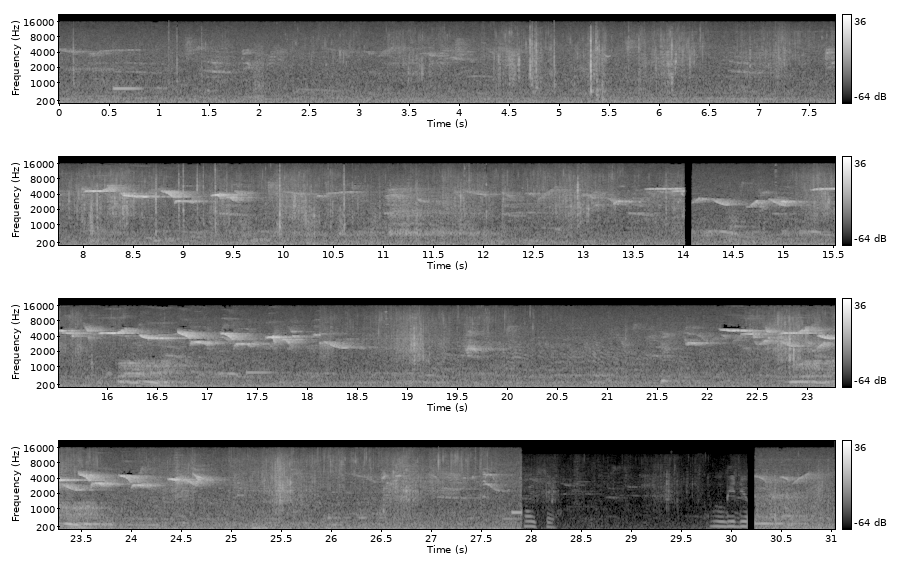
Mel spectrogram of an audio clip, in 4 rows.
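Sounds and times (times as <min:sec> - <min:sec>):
faint outdoor background noise: 0:00.0 - 0:31.0
songbird whistling: 0:00.4 - 0:01.0.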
